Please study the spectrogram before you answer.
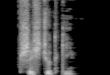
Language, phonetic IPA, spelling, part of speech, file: Polish, [fʃɨɕˈt͡ɕutʲci], wszyściutki, adjective, Pl-wszyściutki.ogg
